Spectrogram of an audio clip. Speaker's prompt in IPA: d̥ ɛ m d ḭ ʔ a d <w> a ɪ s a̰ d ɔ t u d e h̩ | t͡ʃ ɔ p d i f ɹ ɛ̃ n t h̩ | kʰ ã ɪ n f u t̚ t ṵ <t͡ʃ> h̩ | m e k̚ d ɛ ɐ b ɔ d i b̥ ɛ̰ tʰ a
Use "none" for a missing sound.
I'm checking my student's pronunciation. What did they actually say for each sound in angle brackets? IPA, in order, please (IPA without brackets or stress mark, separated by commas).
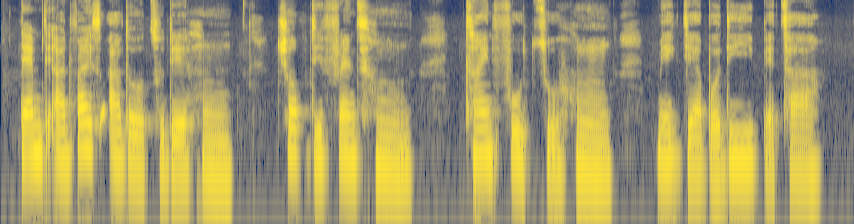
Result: v, none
